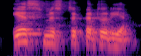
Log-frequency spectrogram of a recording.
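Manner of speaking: ordinary talk, nothing marked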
